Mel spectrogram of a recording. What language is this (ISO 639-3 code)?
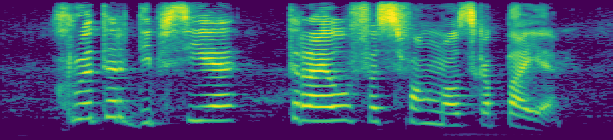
afr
